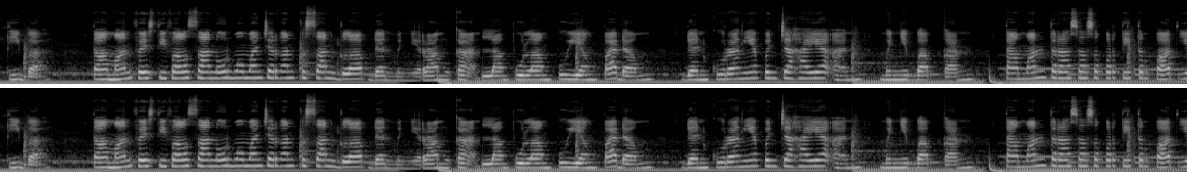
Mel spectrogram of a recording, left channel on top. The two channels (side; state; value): both; identical; correlation 1.00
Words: tiba, Taman Festival Sanur memancarkan kesan gelap dan menyeramkan. Lampu-lampu yang padam dan kurangnya pencahayaan menyebabkan taman terasa seperti tempat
